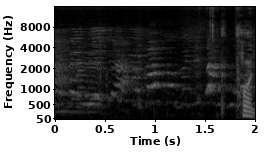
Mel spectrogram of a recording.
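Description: Faint children's voices chattering in the background, then a man starts speaking near the end.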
